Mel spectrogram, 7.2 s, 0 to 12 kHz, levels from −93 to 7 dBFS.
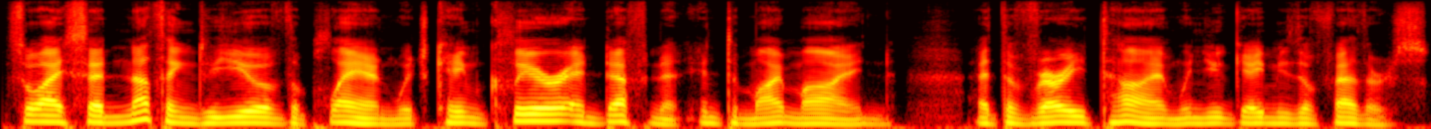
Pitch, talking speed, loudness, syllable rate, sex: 105 Hz, 225 wpm, -19 LUFS, 5.1 syllables/s, male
